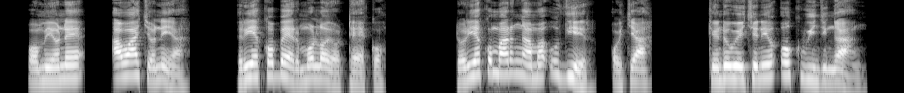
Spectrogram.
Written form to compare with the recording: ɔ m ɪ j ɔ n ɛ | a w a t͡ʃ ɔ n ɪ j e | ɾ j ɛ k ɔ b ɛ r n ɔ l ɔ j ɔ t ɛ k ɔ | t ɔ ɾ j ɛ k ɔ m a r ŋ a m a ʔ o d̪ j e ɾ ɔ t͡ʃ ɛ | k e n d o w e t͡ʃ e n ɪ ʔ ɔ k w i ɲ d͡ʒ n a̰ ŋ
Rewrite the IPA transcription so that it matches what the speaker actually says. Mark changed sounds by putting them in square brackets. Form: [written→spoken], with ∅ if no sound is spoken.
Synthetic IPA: ɔ m ɪ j ɔ n ɛ | a w a t͡ʃ ɔ n ɪ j [e→a] | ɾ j ɛ k ɔ b ɛ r [n→m] ɔ l ɔ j ɔ t ɛ k ɔ | t ɔ ɾ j ɛ k ɔ m a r ŋ a m a ʔ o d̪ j e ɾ ɔ t͡ʃ [ɛ→a] | k e n d o w e t͡ʃ e n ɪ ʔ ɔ k w i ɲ d͡ʒ [n→ŋ] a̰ ŋ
